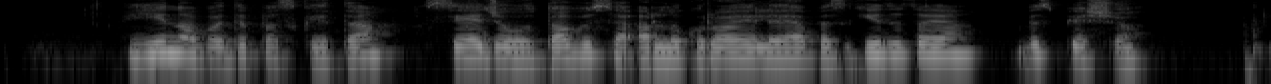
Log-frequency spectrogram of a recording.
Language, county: Lithuanian, Šiauliai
